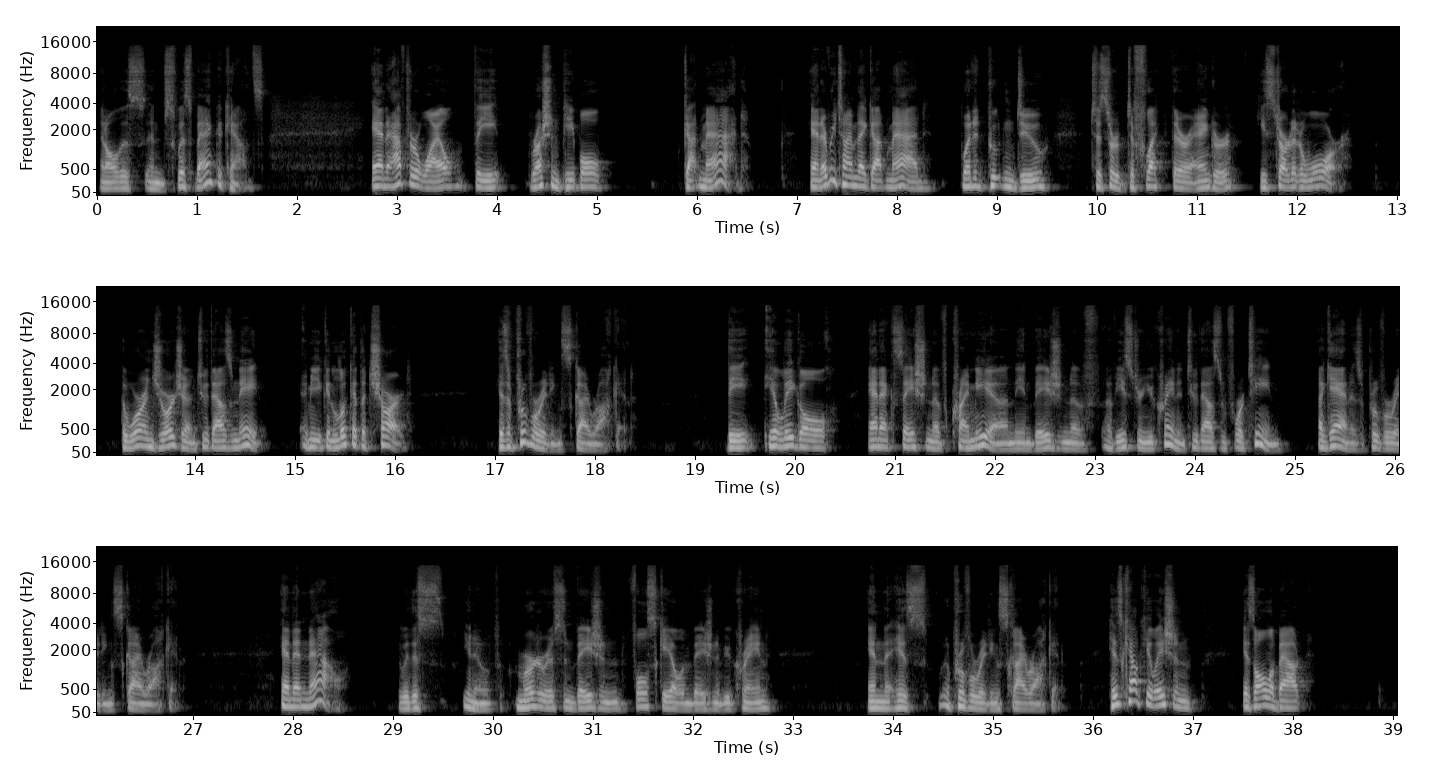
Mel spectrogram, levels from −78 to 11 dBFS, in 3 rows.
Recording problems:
none

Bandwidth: 14.5 kHz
